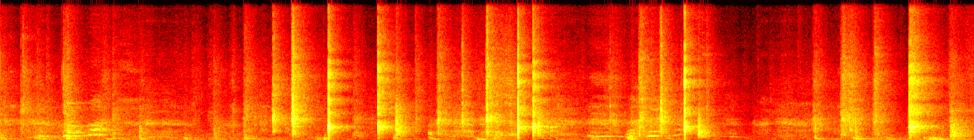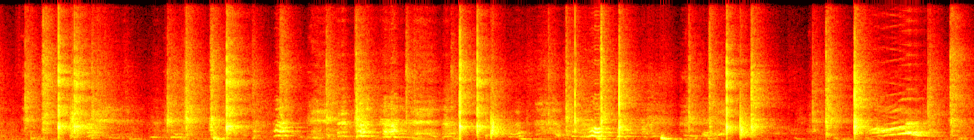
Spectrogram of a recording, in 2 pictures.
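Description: Cheap spring-powered airsoft pistols firing with sharp snapping clicks, over and over at irregular intervals, with plastic pellets knocking against surfaces and quick footsteps on a hard floor.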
